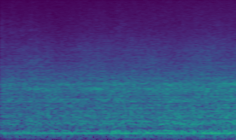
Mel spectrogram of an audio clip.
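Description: Steady low hum with a faint even hiss: room background noise, with no distinct event.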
